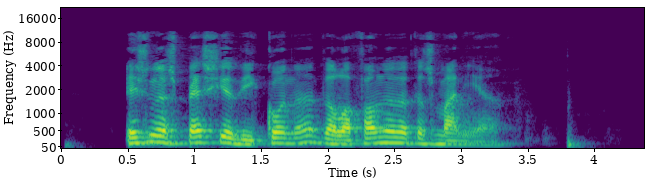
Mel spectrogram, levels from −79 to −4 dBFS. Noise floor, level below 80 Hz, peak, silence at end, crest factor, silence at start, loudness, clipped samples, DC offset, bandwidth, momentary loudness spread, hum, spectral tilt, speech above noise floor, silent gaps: -53 dBFS; -54 dBFS; -2 dBFS; 0.5 s; 16 dB; 0.5 s; -17 LUFS; under 0.1%; under 0.1%; 11.5 kHz; 8 LU; none; -6.5 dB/octave; 37 dB; none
